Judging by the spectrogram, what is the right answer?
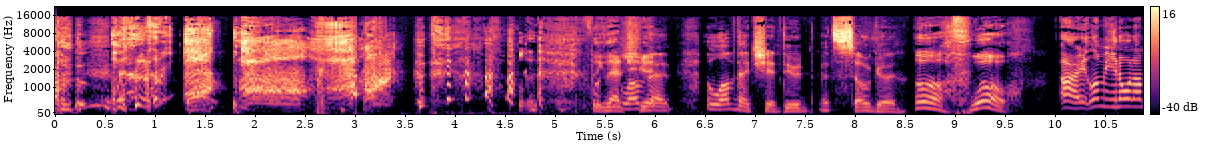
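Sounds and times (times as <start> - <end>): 
speech: 0.0 - 1.0, 5.4 - 10.8
person coughing: 0.0 - 2.0
person clearing throat: 0.0 - 3.3
groan-like sounds: 1.3 - 3.5
laughter: 2.6 - 6.1.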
